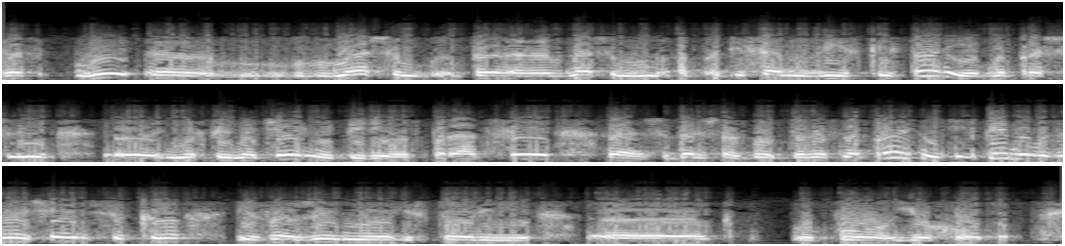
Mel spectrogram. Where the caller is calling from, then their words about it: Israel; Я уже дозвонился из Израиля.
